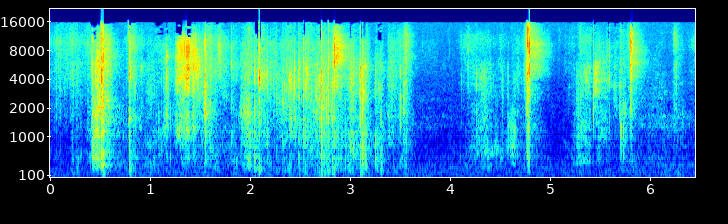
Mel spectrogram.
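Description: Thin disposable plastic gloves crinkling and rustling as they are pulled onto the hands, in a run of crackly bursts with a short lull about four seconds in.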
